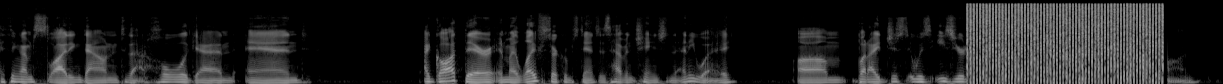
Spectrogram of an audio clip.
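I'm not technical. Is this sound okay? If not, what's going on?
No. From 9.67 to 11.68 s the speech turns into loud chattering static, about 31 bursts a second. That's a compressed stream played as audio, likely undecoded Dolby Digital.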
